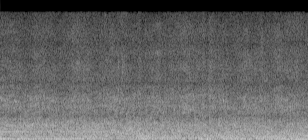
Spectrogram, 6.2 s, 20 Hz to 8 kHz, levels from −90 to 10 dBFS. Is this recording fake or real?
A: fake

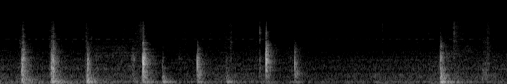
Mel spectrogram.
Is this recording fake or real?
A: real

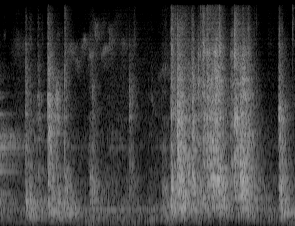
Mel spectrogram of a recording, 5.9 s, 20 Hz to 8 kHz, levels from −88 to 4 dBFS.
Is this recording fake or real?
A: fake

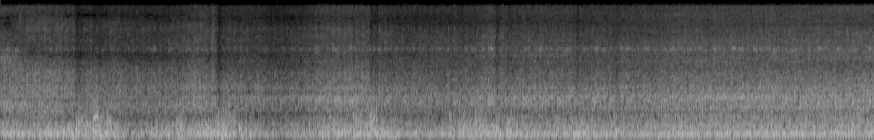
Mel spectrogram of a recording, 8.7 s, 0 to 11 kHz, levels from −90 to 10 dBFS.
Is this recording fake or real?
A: real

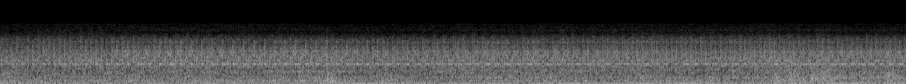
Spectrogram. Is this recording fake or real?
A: real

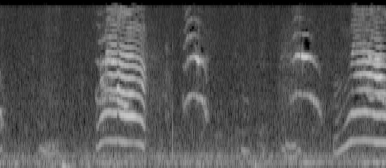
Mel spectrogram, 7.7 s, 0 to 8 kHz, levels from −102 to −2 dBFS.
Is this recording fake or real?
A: real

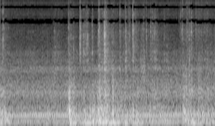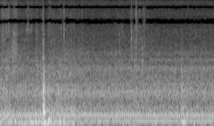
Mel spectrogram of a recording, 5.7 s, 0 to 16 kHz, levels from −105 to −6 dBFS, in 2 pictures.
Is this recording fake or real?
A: real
